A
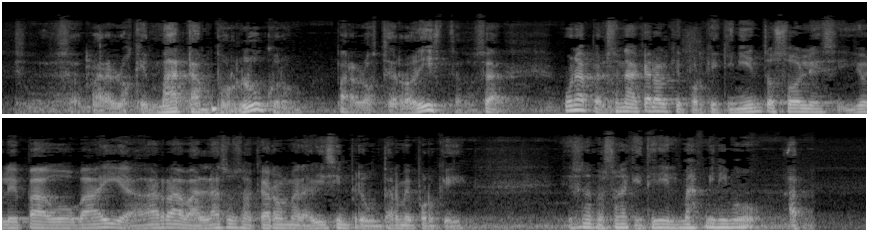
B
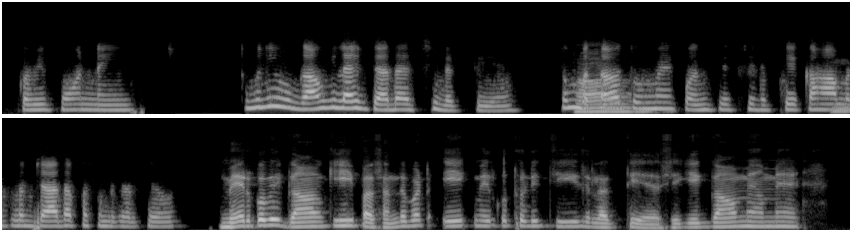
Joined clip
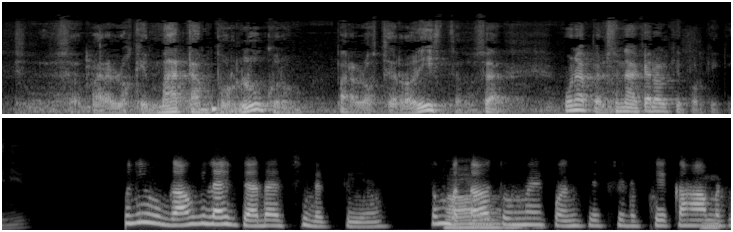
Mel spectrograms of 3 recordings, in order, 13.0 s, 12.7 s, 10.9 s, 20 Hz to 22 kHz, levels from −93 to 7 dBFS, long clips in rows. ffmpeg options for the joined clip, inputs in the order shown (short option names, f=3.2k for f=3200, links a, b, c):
-filter_complex "[0:a]apad=whole_dur=10.94,atrim=end=10.94,asplit=2[a][b];[a]atrim=end=5.72,asetpts=PTS-STARTPTS,afade=t=out:st=4.83:d=0.89:c=qua[c];[b]atrim=start=5.72:end=6.39,asetpts=PTS-STARTPTS,volume=0[d];[1:a]atrim=start=1.9:end=6.45,asetpts=PTS-STARTPTS,afade=t=in:d=0.004:c=hsin[e];[c][d][e]concat=n=3:v=0:a=1"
